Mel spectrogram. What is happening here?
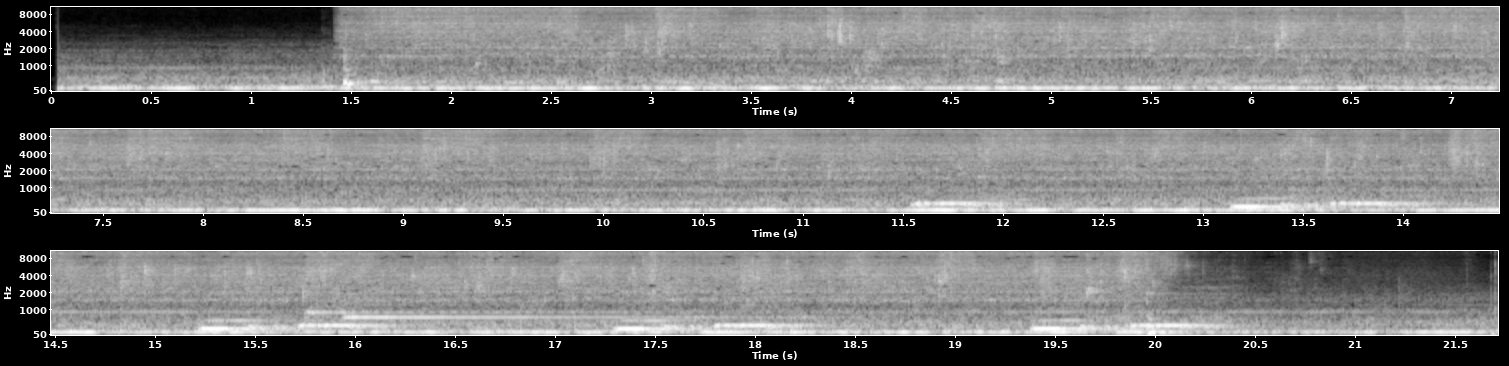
While I was waching my hands, somebody called me. And then the doorbell rung.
